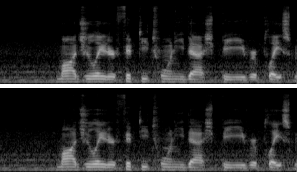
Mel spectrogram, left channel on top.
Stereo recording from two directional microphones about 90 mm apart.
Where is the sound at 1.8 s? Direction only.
5° left (ahead or behind).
